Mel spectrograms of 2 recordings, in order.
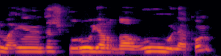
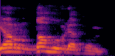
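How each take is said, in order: First: The vowel after the h is lengthened. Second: The vowel after the h is short. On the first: The speaker calls it wrong. "لم يقرأه حفص ويقول" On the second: The speaker calls it right. "قال يرضه لكم / بالهاء المضمومة فقط من غير صلة"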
